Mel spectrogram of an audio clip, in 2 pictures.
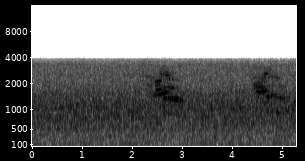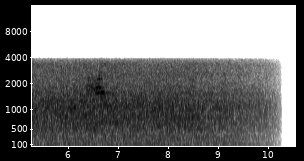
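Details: A female cat meowing, missing her owner; three drawn-out meows spaced about two seconds apart, each rising then falling, over a steady low hum with a muffled background.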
